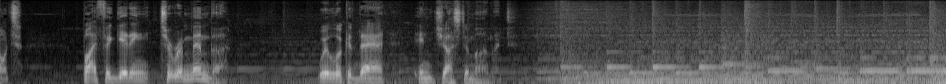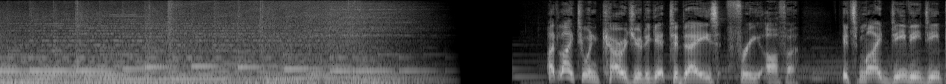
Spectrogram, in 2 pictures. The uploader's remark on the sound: on location at the site of the world’s largest Ten Commandments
